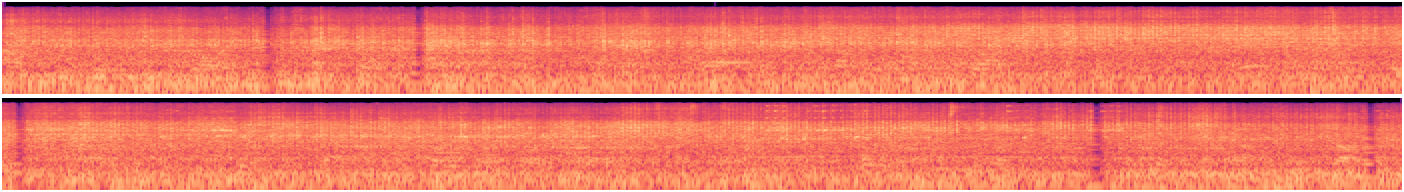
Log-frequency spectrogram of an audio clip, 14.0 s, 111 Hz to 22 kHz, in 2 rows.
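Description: M548 tracked cargo carriers and FV432 APCs driving past on a dirt track, their engines and running gear making a steady loud noise, with a few brief clicks.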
